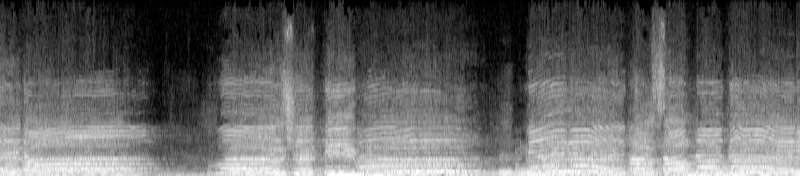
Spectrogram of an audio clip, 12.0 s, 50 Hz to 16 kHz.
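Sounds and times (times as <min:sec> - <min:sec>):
choir singing a hymn: 0:00.0 - 0:12.0
music: 0:00.0 - 0:12.0.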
